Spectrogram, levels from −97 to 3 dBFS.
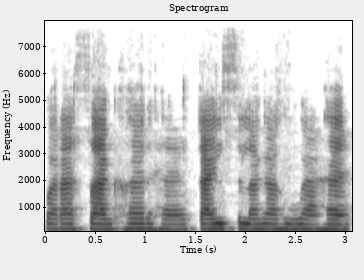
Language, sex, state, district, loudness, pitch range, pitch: Hindi, female, Bihar, Darbhanga, -26 LUFS, 180-190 Hz, 185 Hz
